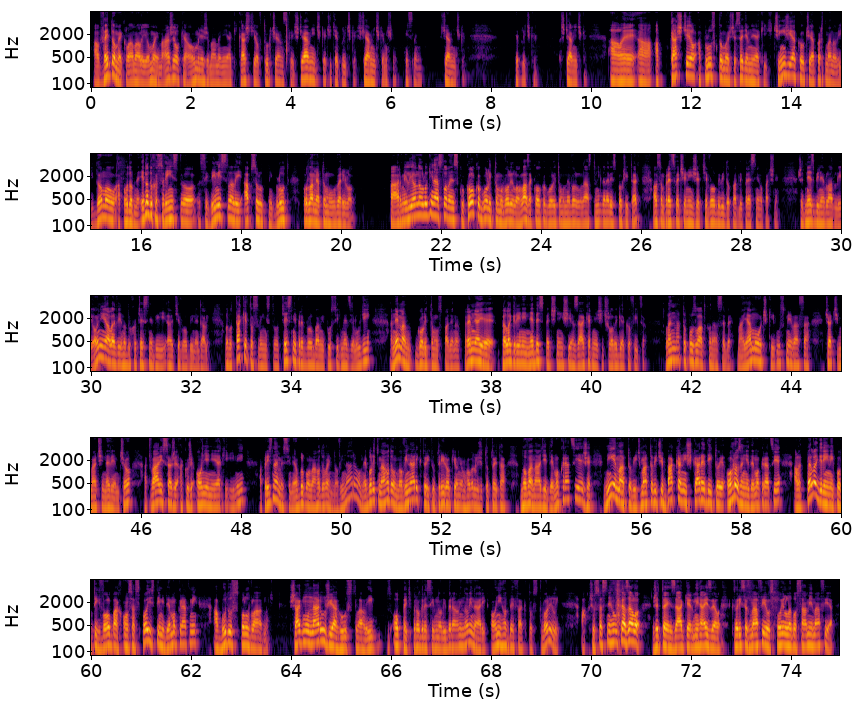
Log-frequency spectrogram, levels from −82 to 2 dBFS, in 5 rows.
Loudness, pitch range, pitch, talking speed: -21 LUFS, 110-140 Hz, 125 Hz, 180 wpm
